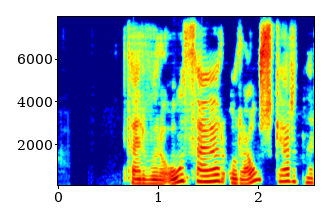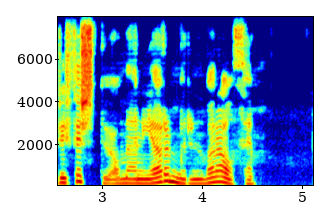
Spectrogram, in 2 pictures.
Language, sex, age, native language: Icelandic, female, 40-49, Icelandic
